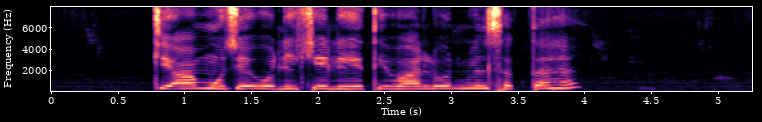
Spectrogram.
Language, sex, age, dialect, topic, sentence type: Hindi, female, 18-24, Marwari Dhudhari, banking, question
